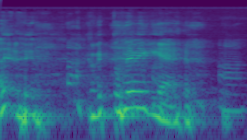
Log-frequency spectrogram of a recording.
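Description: A man chuckling and laughing in short broken bursts, mixed with speech.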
